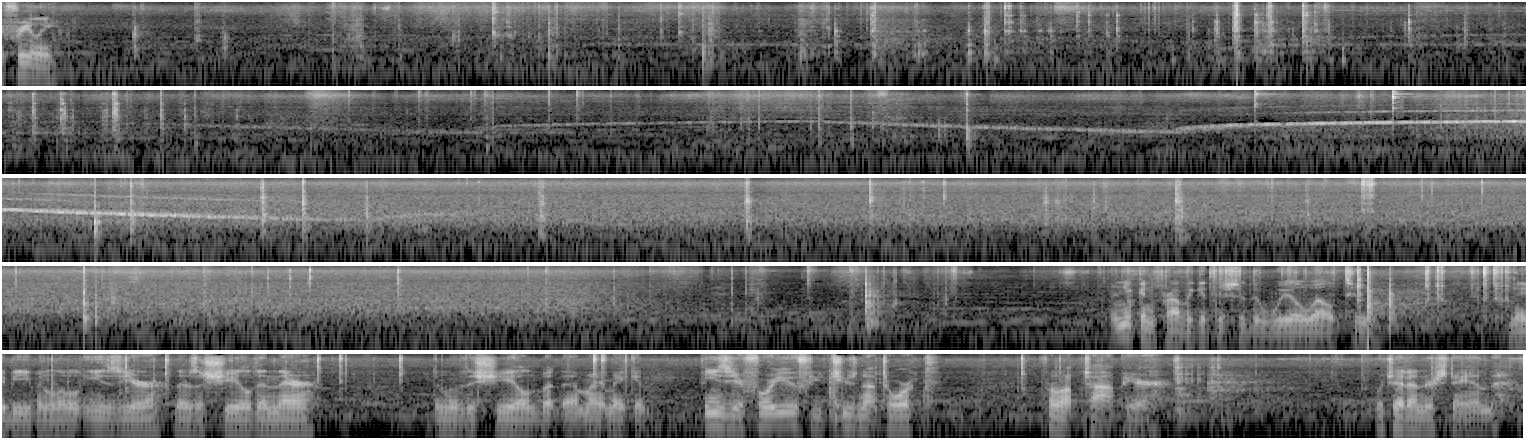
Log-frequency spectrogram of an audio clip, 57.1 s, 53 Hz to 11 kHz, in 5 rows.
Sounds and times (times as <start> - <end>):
Police car (siren): 7.6 - 39.3.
